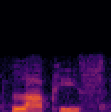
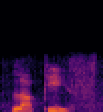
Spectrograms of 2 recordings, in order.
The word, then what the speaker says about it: lápiz: but we want to say it with the emphasis on the first syllable. That means we have to write the accent. So therefore, this word is pronounced lápiz instead of its normal way of pronouncing lápiz.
